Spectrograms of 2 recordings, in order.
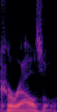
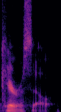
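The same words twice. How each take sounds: First: The word is pronounced in a garbled, odd way. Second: The word is pronounced in the standard way. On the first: The speaker calls it wrong. "I can never pronounce right the first time" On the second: The speaker calls it right. "Oh no"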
